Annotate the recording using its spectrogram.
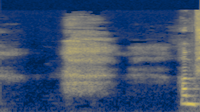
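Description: A boy gasps once through his open mouth about half a second in, with a fainter breath after it, then starts to speak near the end. He is gasping from the burn of an extremely hot chili chip.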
